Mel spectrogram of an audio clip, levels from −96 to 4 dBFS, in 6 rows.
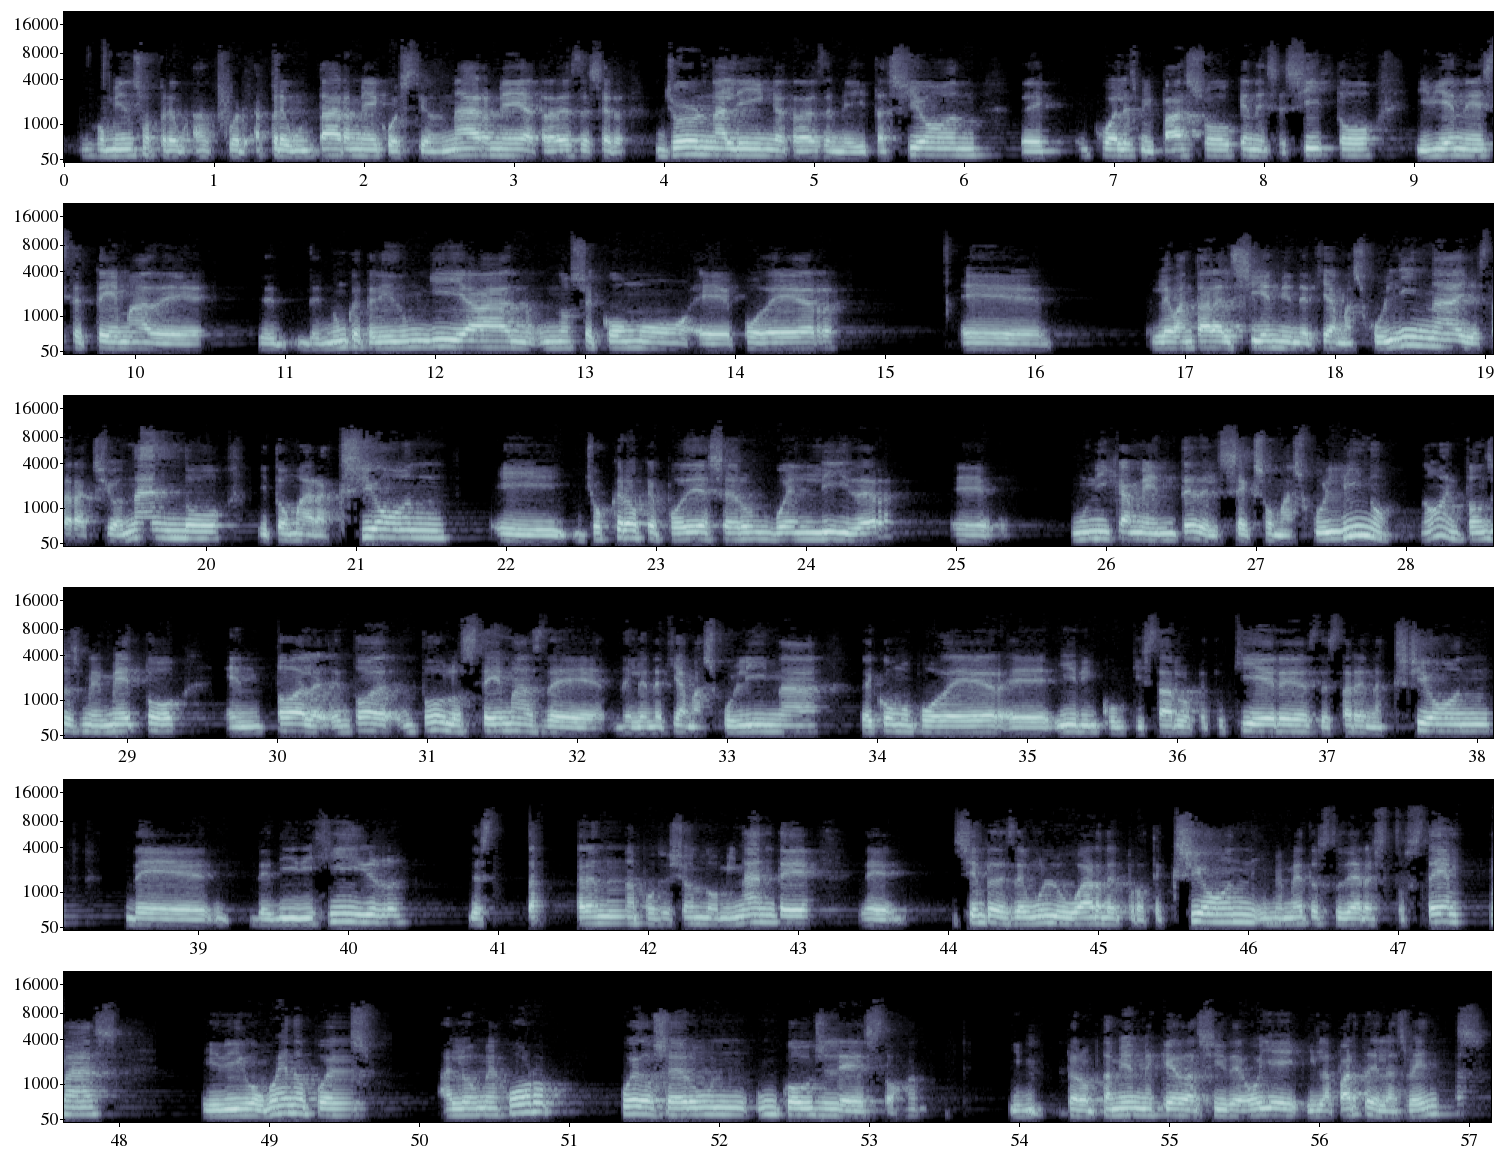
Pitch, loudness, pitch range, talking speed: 130 Hz, -23 LUFS, 120-145 Hz, 165 wpm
